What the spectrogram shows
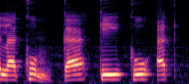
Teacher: Jadi dia bukan betul-betul mengalirkan nafas, tapi dia hanya berupa untuk huruf kaf percikan nafas saja.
